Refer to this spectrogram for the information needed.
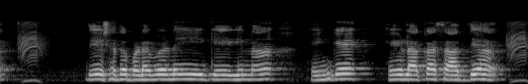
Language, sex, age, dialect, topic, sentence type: Kannada, female, 36-40, Central, banking, statement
